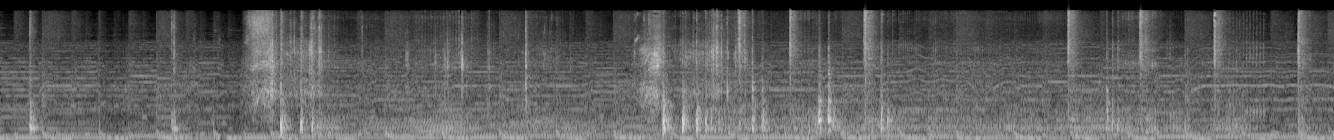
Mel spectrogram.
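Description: Background music with a steady bass line, over a few sharp plastic clicks and knocks as Beyblade tops are launched into a plastic stadium and spin and clash. The hits come about two seconds in, around five seconds, and again near eight seconds.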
